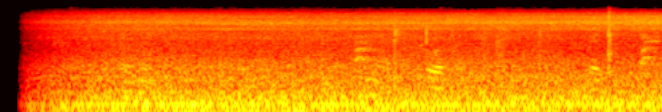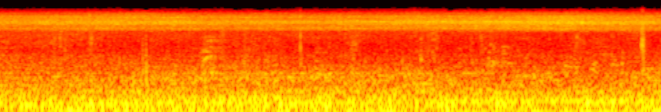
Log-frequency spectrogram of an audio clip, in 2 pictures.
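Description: Steady wind rushes past outdoors.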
